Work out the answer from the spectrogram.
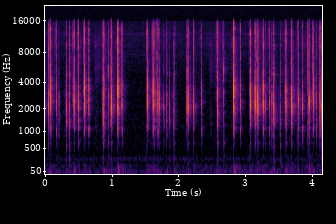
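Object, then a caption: Mechanical keyboard with plastic keycaps. A Vega65 small 65% mechanical keyboard with re-lubed Cobalt switches, white plastic keycaps and a dark case is typed on continuously with the fingertips of both hands. About 29 quick, bright, clacky keystrokes come in uneven bursts with short pauses, each one dry and instantly decaying, centered around 2 kHz with very little low end.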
